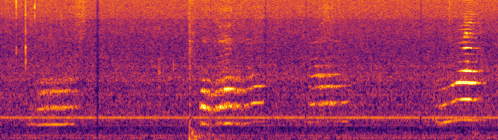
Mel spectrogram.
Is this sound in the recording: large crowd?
no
